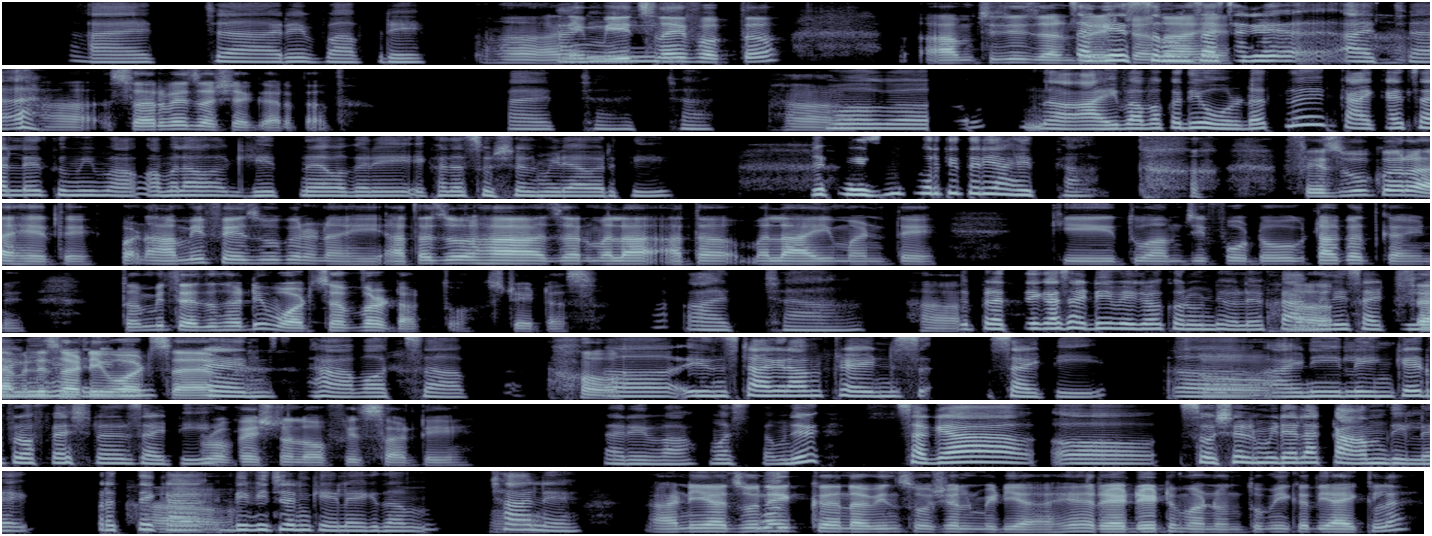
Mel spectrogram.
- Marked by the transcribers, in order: tapping; chuckle; "सर्वच" said as "सर्वेच"; other noise; chuckle; in English: "स्टेटस"; in English: "फ्रेंड्स"; other background noise; in English: "फ्रेंड्ससाठी"
- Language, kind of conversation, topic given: Marathi, podcast, तुम्ही ऑनलाइन आणि प्रत्यक्ष आयुष्यातील व्यक्तिमत्त्वात ताळमेळ कसा साधता?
